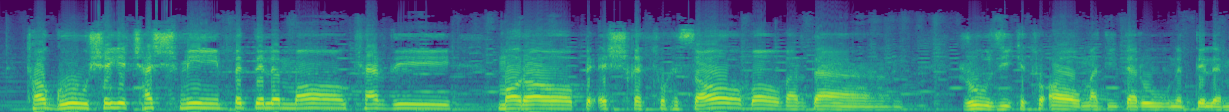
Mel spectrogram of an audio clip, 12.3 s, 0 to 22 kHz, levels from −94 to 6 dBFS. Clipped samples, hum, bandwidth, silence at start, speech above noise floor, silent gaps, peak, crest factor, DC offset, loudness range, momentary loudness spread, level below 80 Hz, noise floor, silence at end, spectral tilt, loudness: 4%; none; 13.5 kHz; 0.05 s; 20 dB; none; 0 dBFS; 8 dB; under 0.1%; 3 LU; 9 LU; -46 dBFS; -28 dBFS; 0 s; -4.5 dB/octave; -9 LUFS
